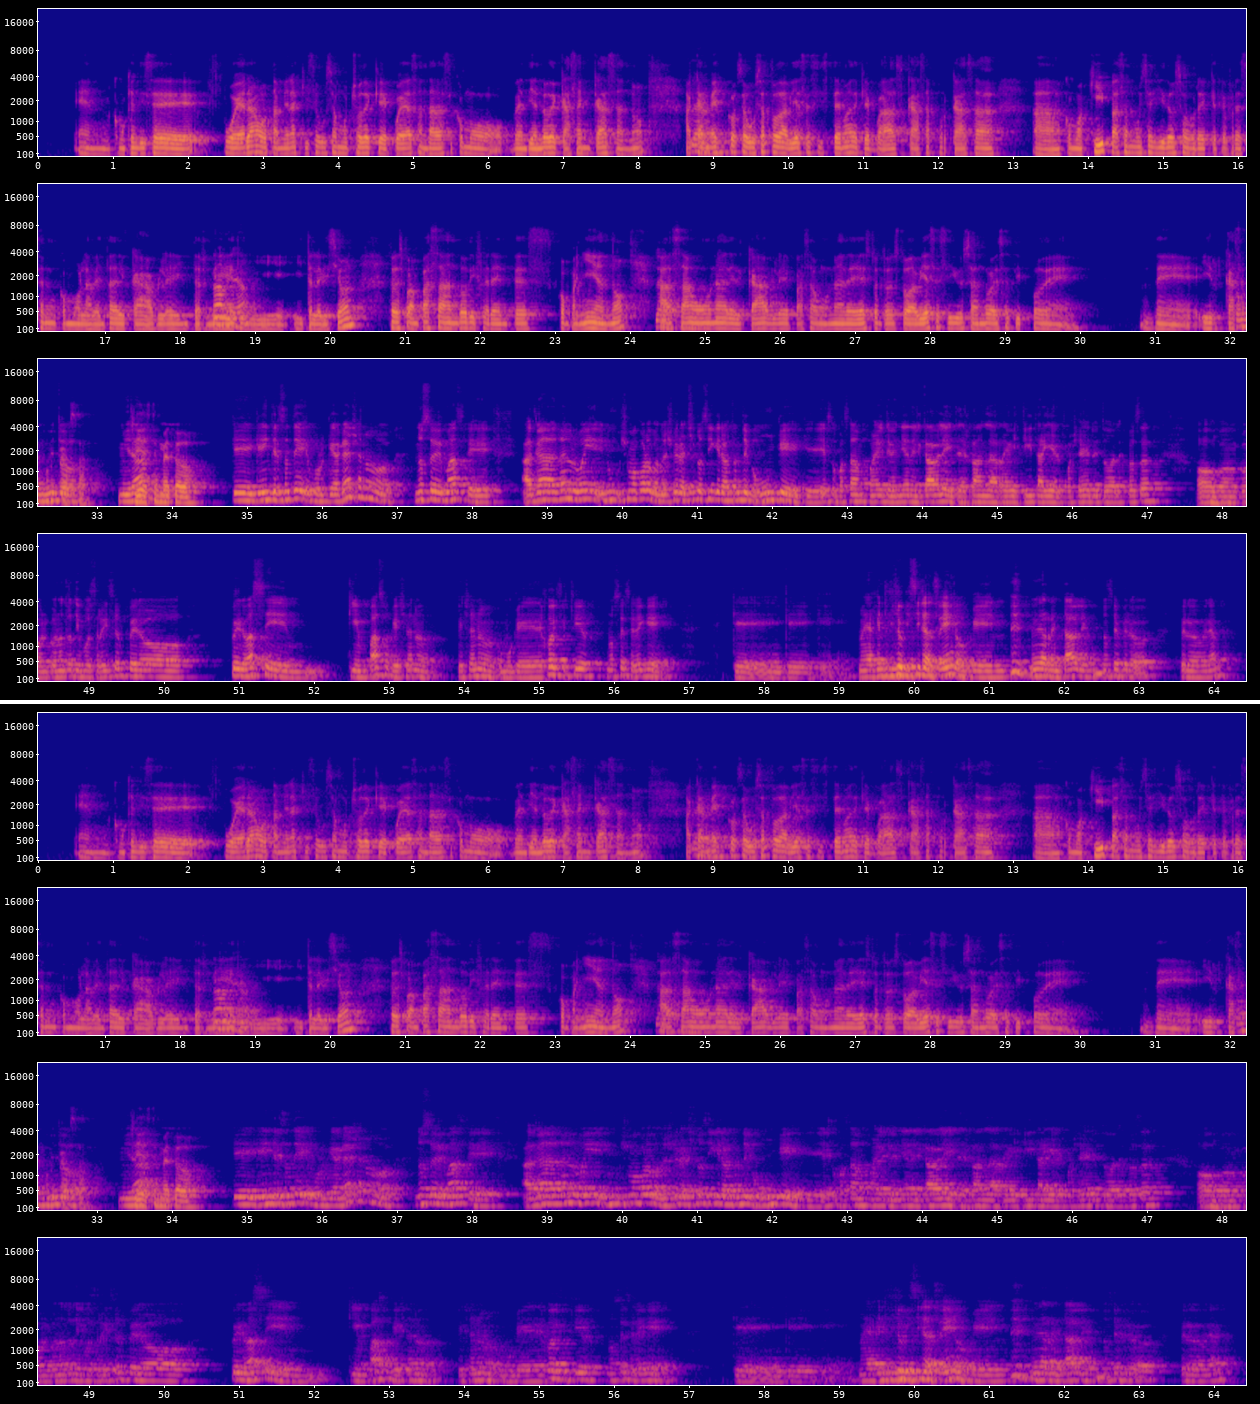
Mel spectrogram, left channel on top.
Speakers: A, on the left; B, on the left.
A: en, como quien dice, fuera o también aquí se usa mucho de que puedas andar así como vendiendo de casa en casa, ¿no? Acá
B: claro.
A: en México se usa todavía ese sistema de que vas casa por casa, ah, como aquí pasan muy seguido sobre que te ofrecen como la venta del cable, internet
B: Ah, mirá,
A: y, y televisión. Entonces van pasando diferentes compañías, ¿no?
B: claro.
A: Pasa una del cable, pasa una de esto, entonces todavía se sigue usando ese tipo de de ir casa
B: Como
A: por
B: de método.
A: casa.
B: Mirá,
A: Sí, este
B: que,
A: método.
B: que- qué interesante, eh, porque acá ya no, no se ve más. eh, acá, acá en Uruguay, en un, yo me acuerdo cuando yo era chico, sí que era bastante común que, que eso pasaban, poner te vendían el cable y te dejaban la revistita y el folleto y todas las cosas, o
A: Ujú.
B: con, con, con otro tipo de servicios, pero. pero hace mm, tiempazo que ya no, que ya no, como que dejó de existir. No sé, se ve que, que, que, que no había gente que lo quisiera hacer o que n- <laughs> no era rentable, no sé, pero, pero mirá,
